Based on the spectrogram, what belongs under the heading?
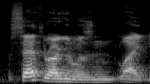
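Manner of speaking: usual speaking voice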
